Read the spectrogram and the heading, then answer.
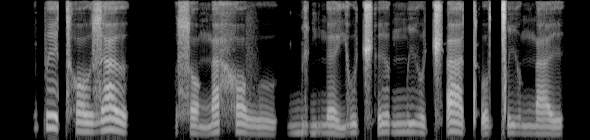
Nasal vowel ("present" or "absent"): absent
